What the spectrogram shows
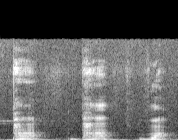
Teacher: ತುಟಿಯ ಸಹಾಯದಿಂದ ಈ ಅಕ್ಷರಗಳನ್ನು ಉಚ್ಚಾರಣೆ ಮಾಡ್ತೀವಿ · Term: ಓಷ್ಟ್ಯ ಅಕ್ಷರಗಳು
